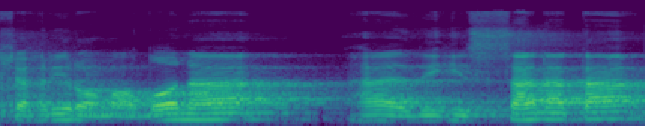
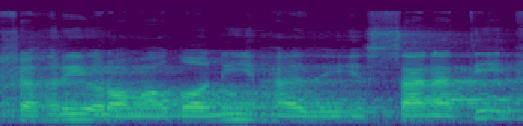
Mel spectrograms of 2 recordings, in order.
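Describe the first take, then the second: First: Ramadhan and sanat end with an 'a' vowel. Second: Ramadhan and sanat end with an 'i' vowel. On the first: Ramadhan stays a non-inflecting noun. "Ketika dibaca ramadhana maka hadhihi sanata" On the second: Ramadhan is treated as an inflecting noun. "menjadi bisa dibaca ni"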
